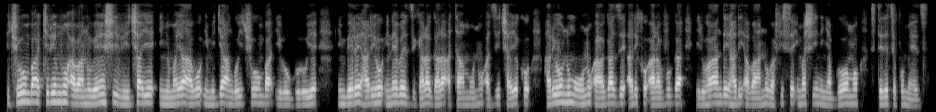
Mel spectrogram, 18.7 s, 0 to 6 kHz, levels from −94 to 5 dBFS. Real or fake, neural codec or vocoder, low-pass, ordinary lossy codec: fake; codec, 16 kHz in and 24 kHz out, 1 kbps, XY-Tokenizer; 5.4 kHz; MP3, 48 kbps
